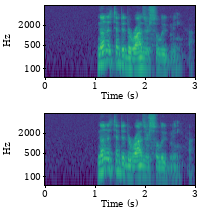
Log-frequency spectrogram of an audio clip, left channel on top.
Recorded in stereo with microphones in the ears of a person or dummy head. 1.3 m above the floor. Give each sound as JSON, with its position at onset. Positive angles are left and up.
{"t": 1.0, "sound": "a man speaking", "side_deg": 5, "distance_m": 1.2}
